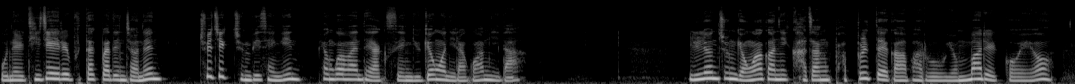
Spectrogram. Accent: native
